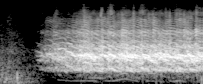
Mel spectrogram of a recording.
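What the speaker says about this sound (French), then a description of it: "sur l'exploitation de Rudy Bellan, qui élève des dindes de Noël" Christmas turkeys on a poultry farm in Sarthe, France, a flock's loud gobbling and honking chorus swelling in abruptly after a brief quiet moment and holding steady, close and dense.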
